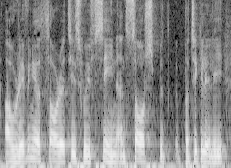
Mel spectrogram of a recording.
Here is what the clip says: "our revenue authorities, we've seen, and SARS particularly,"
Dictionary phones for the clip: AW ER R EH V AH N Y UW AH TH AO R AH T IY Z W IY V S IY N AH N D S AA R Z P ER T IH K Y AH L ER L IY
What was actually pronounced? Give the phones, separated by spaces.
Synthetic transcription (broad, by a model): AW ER R EH V AH N Y UW AH TH AO R AH T IY Z W IY V S IY N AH N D S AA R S P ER T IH K Y L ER L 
